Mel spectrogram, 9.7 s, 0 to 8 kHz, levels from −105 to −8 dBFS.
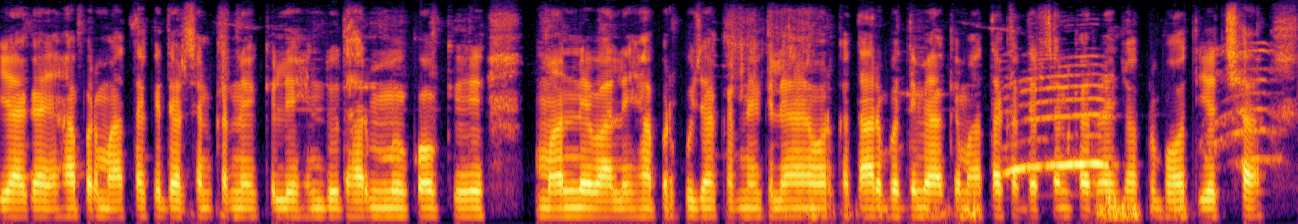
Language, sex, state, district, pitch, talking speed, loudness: Hindi, male, Bihar, Supaul, 110 Hz, 265 wpm, -16 LUFS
